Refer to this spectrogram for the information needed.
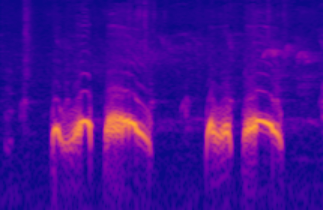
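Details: Spotted dove coo for stirring up decoy birds: a short dipping note runs into a longer descending coo, and the pair is repeated once right after. A few faint ticks are heard in the background.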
